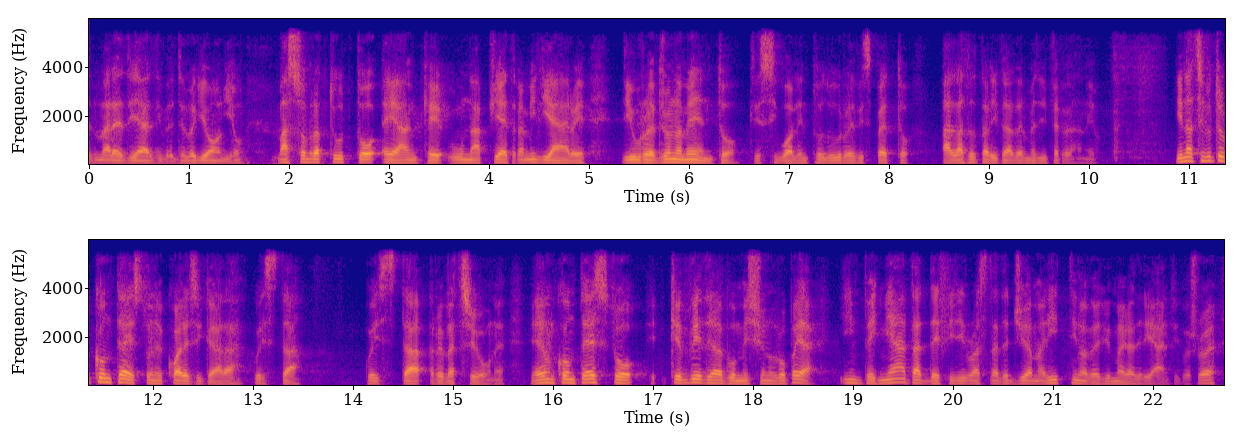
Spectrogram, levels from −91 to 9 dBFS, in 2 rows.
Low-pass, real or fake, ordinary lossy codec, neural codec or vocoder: 5.4 kHz; fake; none; codec, 16 kHz in and 24 kHz out, 0.6 kbps, FocalCodec, streaming, 4096 codes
